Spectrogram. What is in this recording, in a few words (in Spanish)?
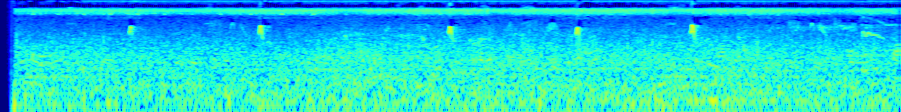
voz fiofío pico corto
